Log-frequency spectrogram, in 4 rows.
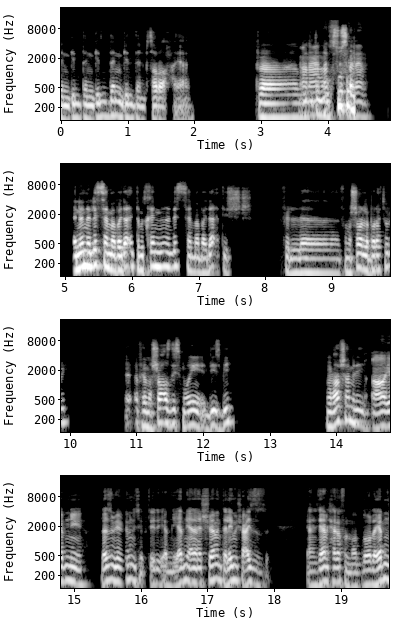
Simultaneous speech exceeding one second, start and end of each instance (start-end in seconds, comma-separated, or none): none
